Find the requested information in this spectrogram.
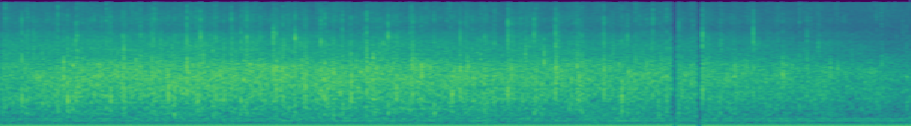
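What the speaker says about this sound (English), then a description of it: "Please give them a round of applause" Loud, sustained applause fills a hall at a fall matriculation convocation as the audience honors university cadets, a thick, continuous roar of clapping hands with a brief dip near the end.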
